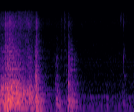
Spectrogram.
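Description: Plastic Lomo developing tank pulled across a stainless steel sink drainer: a short scraping rush for about half a second, then a couple of light knocks as it settles.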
